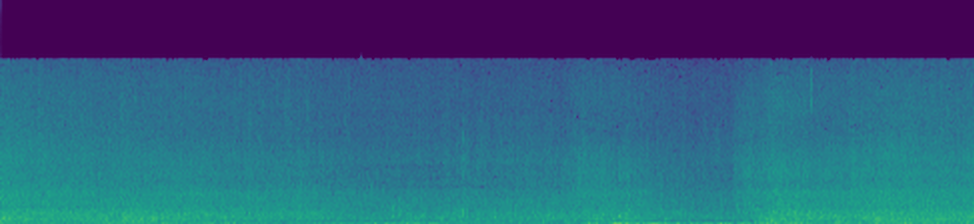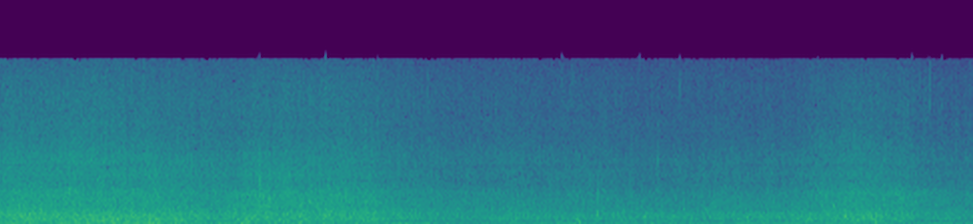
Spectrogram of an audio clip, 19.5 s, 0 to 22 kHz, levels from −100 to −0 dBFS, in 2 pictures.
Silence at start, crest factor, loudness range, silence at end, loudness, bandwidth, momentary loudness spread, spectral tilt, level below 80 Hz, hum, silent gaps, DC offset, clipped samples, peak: 0 s; 16 dB; 7 LU; 0 s; -34 LUFS; 16.5 kHz; 8 LU; -2.5 dB/octave; -44 dBFS; none; none; under 0.1%; under 0.1%; -16 dBFS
